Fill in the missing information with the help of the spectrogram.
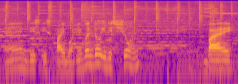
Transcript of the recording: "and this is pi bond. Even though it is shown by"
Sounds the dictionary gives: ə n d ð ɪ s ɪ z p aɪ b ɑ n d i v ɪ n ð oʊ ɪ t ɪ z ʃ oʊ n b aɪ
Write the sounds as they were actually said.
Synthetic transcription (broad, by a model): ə n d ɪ s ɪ s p aɪ b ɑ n i v ɪ n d oʊ ɪ t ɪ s ʃ oʊ n b aɪ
